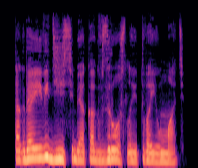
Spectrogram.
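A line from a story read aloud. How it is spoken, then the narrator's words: Grumbled. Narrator (Russian): проворчал Альф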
